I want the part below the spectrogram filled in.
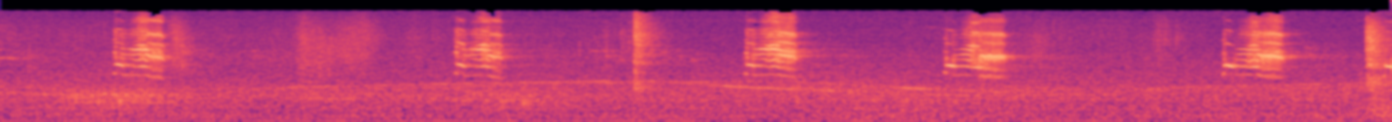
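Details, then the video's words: Mockingbird song made of brief harsh, buzzy notes repeated at irregular intervals of roughly a second, with a sharp click midway and a low continuous hum and drifting tone beneath. "Mockingbird in Concert!"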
